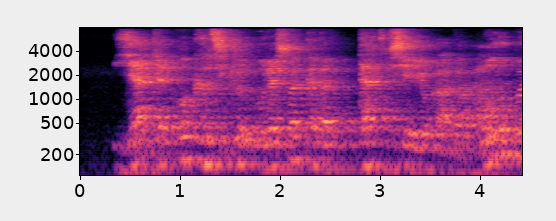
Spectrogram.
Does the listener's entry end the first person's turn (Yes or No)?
No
